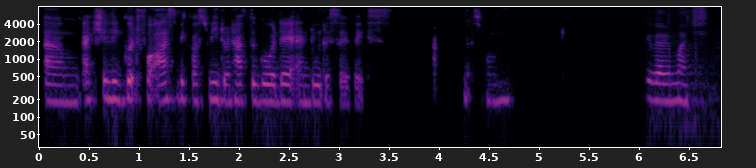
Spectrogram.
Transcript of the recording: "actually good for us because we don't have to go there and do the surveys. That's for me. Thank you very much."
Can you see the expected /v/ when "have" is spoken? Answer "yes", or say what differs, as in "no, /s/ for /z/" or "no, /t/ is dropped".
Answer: no, /f/ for /v/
